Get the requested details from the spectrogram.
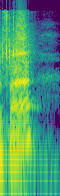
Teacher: mad thabi'i fathah bertemu alif panjangnya dua harakat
